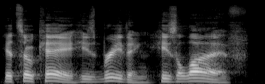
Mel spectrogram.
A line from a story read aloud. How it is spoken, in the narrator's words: George, stood over him, shouting to my stepmother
